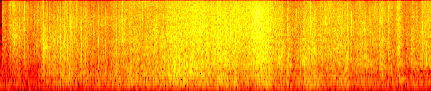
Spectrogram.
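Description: Large plastic bag of compost crinkling and rustling as it is grabbed and hauled upright, a dense continuous crinkle that swells around the middle.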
